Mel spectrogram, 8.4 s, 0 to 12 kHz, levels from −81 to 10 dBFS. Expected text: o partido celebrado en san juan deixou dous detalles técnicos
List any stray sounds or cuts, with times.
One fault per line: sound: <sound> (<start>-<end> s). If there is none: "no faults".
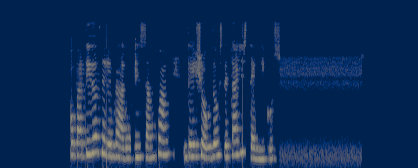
no faults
